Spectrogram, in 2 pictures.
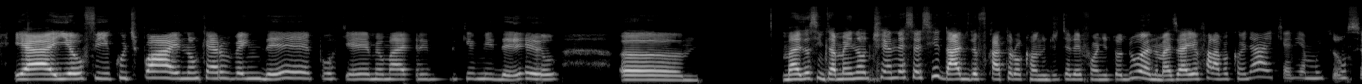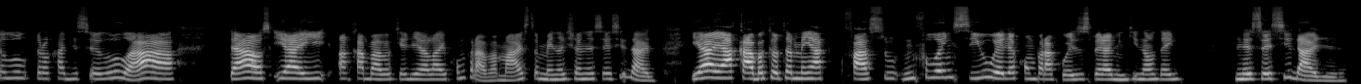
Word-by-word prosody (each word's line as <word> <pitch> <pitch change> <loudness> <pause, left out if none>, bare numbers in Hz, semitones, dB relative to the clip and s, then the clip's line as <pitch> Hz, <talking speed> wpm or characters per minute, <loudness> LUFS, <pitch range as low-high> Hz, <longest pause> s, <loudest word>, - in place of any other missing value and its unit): e 245 - +2
aí 240 +1 +9
eu 255 +1 +5
fico 270 +1 -6
tipo: 275 +3 -7
"ai 300 -2 +7
não 270 0 -4
quero 280 0 -1
vender 270 +1 -2
porque 245 -2 -7
meu 240 0 -6
marido 235 0 -5 0.3
que 260 0 -13
me 255 0 -7
deu". 230 +2 -2 0.6
Hã, 215 0 +4 1.4
mas 240 +2 +4
assim 270 0 -4
também 245 +1 +1
não 280 +1 -2
tinha 295 0 -5
necessidade 300 -4 +1
de 245 - 0
eu - - -6
ficar 235 0 -2
trocando 235 -3 -6
de 220 0 -13
telefone 230 -2 -8
todo 230 +5 -9
ano, 255 -7 0
mas 210 +2 -2
aí 230 0 +3
eu 245 - -3
falava 250 -1 -4
com 250 - -16
ele: 250 +4 -11
"ai 335 -1 -4
queria 300 -2 -16
muito 285 +1 -13
um - - -10
celu 290 0 -12
trocar 265 0 -10
de 250 +1 -12
celular, 260 0 +2 0.5
tals" 275 +2 +5
e 285 - -5
aí 275 0 +2
acabava 260 -3 -4
que 245 0 -14
ele 240 0 -8
ia 230 -1 -3
lá 235 0 -3
e - - -12
comprava, 235 - -7
mas 195 +7 -3
também 245 -4 -7
não 230 +1 -5
tinha 250 0 -9
necessidade. 255 -8 -6 0.3
E 255 - -5
aí 310 0 +8
acaba 275 -3 +7
que 275 - -14
eu 275 - 0
também 275 -1 -1
a 265 0 +4 0.2
faço, 250 +2 +1
influencio 315 +2 -6
ele 270 -1 +2
a 270 - -1
comprar 255 -3 -3
coisas 225 +2 -8
pra 235 -1 0
mim 225 -1 -6
que 245 +1 -13
não 235 0 -4
tem 240 +1 -7 0.5
necessidade. 245 - -2
255 Hz, 170 wpm, -23 LUFS, 235-275 Hz, 1.4 s, aí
